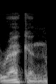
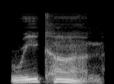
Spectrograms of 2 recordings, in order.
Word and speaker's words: Recon: Military shorthand for reconnaissance although he pronounced it reckon rather than Recon kign his character for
